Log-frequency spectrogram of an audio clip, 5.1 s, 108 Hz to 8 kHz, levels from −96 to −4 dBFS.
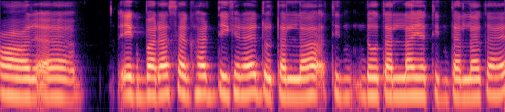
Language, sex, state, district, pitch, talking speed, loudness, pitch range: Hindi, female, Odisha, Malkangiri, 205 Hz, 225 wpm, -15 LUFS, 200-215 Hz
